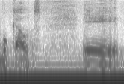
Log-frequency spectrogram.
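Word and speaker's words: Bouchout: el castillo de Busú, que ellos, los flamencos, le pronuncian Bukaut, mueren, nacen y mueren,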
